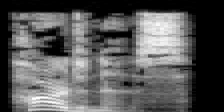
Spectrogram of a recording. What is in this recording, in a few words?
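"hardness", British English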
